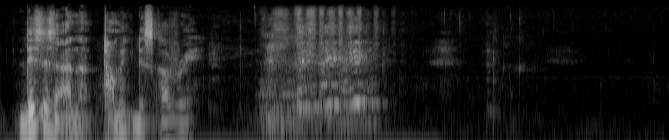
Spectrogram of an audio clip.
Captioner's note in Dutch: gelach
